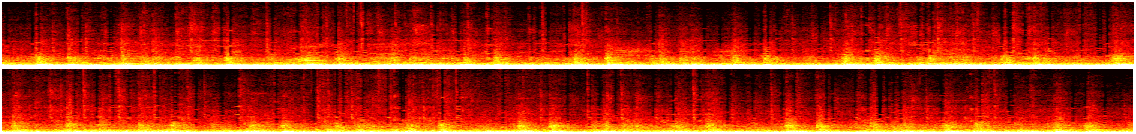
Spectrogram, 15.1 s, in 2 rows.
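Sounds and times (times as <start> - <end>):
rattles and clicks: 0.0 - 15.0
train carriage rumble: 0.0 - 15.0.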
